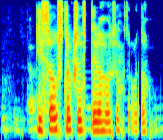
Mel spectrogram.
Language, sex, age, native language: Icelandic, female, 12, Icelandic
